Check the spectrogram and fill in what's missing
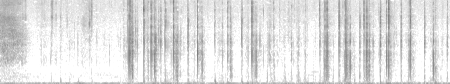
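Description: A solid green glycerin soap bar is scratched with nails, dropping shavings onto the surface below. The result is a fast, irregular run of sharp, dry scraping and crinkling bursts with bright edges and almost no ring, over a low steady hum.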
